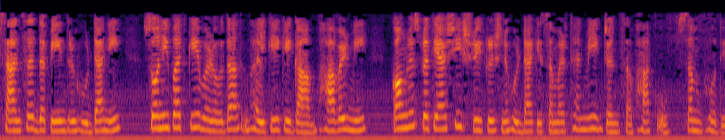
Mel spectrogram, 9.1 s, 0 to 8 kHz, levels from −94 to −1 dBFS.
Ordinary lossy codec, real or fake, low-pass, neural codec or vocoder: MP3, 24 kbps; real; 7.2 kHz; none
